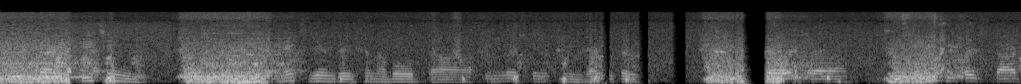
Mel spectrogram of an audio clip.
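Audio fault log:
Throughout: echo with no canceller. Every phrase is trailed about a third of a second later by a copy about 11 dB quieter and thinner. It is the far end's loudspeaker feeding its microphone, unlike room reverberation, which smears continuously rather than repeating as a distinct delayed copy.
5.83 to 6.89 s: repeated stalls (stutter). The jitter buffer ran dry eight times in about a second, each gap filled by stretching the last sound, the longest about 134 ms. Roughly a third of the span is concealment, so it drags and stutters while nothing is lost, unlike dropouts.
7.43 to 7.68 s: call audio freeze. A single hold of about 220 ms, likely from packets delayed in transit. The last sound is continued as a fading buzz or hiss that sinks into about 90 ms of silence, then resumes where it stopped. It is one longer pause, not a stutter.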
